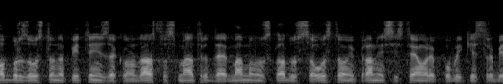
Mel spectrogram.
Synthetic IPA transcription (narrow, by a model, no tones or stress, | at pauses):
od̪̚boɾzaust̪aʋnopiːt̪aɲaizakonod̪aʋst̪vasmaːt̪ɾad̪ajemamanusklˠad̪usaust̪aʋomipɾaːʋnimsist̪emomɾepublikesr̩bi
